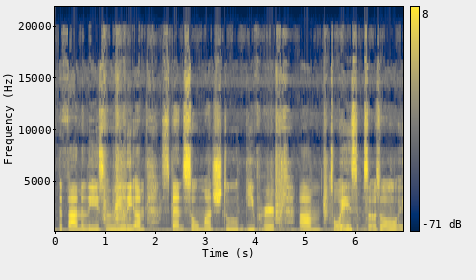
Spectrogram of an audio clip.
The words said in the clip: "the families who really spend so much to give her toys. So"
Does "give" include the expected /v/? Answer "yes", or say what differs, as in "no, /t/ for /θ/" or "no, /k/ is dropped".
yes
